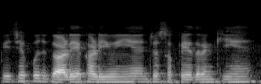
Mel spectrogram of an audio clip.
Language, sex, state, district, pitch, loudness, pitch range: Hindi, male, Uttar Pradesh, Shamli, 120 Hz, -21 LUFS, 120-125 Hz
